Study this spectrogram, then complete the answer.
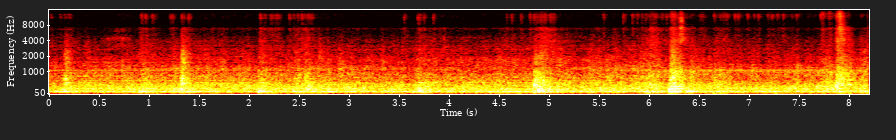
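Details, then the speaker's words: GE Profile Harmony dryer on the sneakers cycle, in cooldown after an 11-minute dry time without extended tumble: uneven heavy thumps every second or two over the steady tumbling hum, drum banging, cause unclear; the door also pops open near the cycle's end. "so this GE Profile harmony dryer is making a banging noise it is on the cooldown cycle right now because I set the drive time to 11 minutes without extended tumble"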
